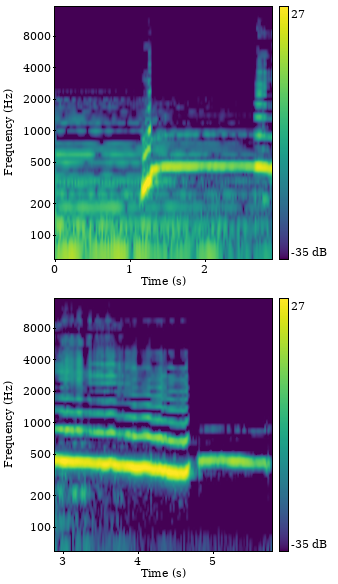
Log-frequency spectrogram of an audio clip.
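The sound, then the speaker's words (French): A person imitates a wolf howl: a voice swoops up into a long, sustained tone that swells louder and richer, then drops slightly and trails off into a shorter held note. “Euh, ceci dit, je suis un mauvais imitateur parce que dans le hurlement du loup, il y a des variations qui donnent l'identité, le sexe, l'état émotif, l'état physiologique.”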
